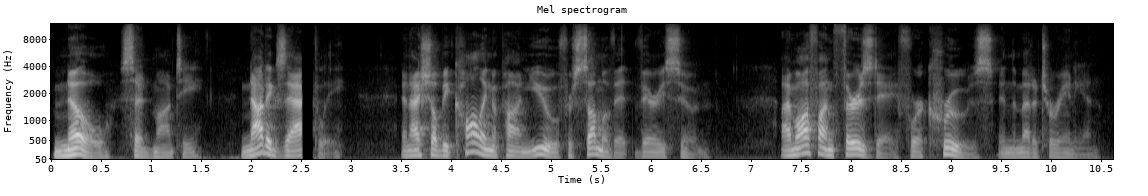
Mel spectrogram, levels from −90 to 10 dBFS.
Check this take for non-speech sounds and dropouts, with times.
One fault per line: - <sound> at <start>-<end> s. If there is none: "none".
- dropout at 2.5-2.6 s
